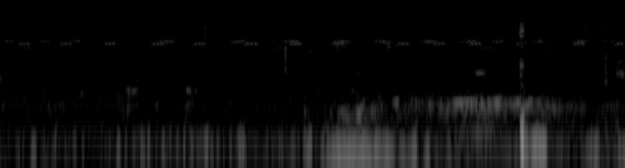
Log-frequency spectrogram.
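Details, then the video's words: Crickets chirp steadily at dusk in a neighbourhood with wild peacocks and geese, high thin pulses a couple each second, over low rumbling handling noise with a few sharp clicks. "You hear the crickets?"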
